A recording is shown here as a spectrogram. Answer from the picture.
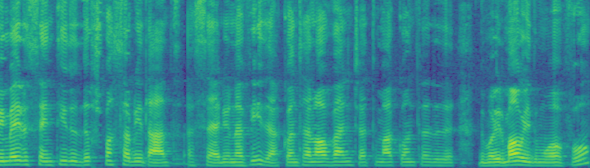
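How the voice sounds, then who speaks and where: Very clean and silent in the background, this recording features a woman. Her voice is very deep and low, with fairly even intonation. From Angola (Luanda). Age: 60s. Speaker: pharmacist and coach. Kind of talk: interview. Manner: hesitant, many fillers.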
